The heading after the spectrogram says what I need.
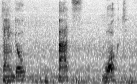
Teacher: Voiceless alveolar stop, as in the words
